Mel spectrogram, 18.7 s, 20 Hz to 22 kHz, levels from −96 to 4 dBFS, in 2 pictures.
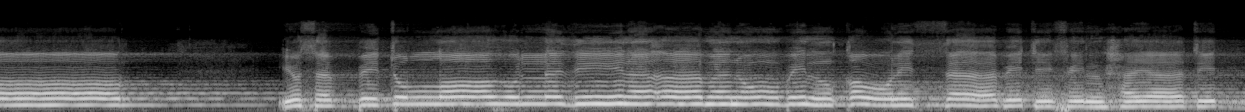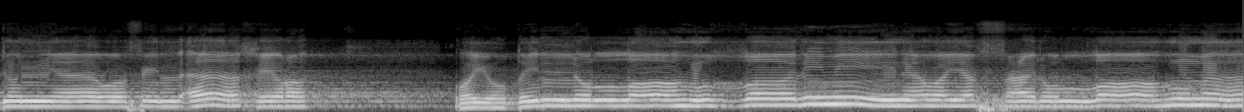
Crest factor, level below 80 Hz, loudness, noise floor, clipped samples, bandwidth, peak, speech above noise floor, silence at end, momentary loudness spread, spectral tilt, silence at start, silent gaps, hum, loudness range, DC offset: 12 dB; -48 dBFS; -17 LUFS; -38 dBFS; under 0.1%; 6.6 kHz; -4 dBFS; 22 dB; 0 s; 7 LU; -9 dB/octave; 0 s; none; none; 3 LU; under 0.1%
